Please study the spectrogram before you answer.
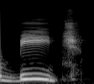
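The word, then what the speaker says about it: beach: Vowel स्वर है, तो यहाँ पर ये जो ए है यानी ई के बगल में ए जो है ये साइलेंट है, यहाँ पर ई साउंड का साउंड निकल रहा है ई का। तो बीच लॉन्ग साउंड है, ई ए का कंबाइंड माने या फिर ई का माने।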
